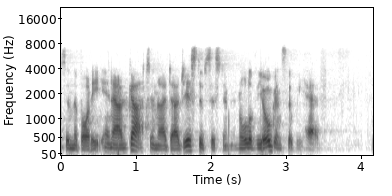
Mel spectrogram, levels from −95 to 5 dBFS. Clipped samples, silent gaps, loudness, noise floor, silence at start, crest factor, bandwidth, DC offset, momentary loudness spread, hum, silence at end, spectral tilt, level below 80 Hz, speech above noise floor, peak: under 0.1%; none; -27 LUFS; -74 dBFS; 0 s; 20 dB; 7.4 kHz; under 0.1%; 10 LU; none; 0.75 s; -6 dB/octave; -68 dBFS; 47 dB; -8 dBFS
